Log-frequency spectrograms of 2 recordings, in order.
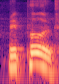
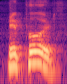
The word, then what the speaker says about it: report: to pronounce it like report right report so it means that the focus is on this p o r t part of the word right so the first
